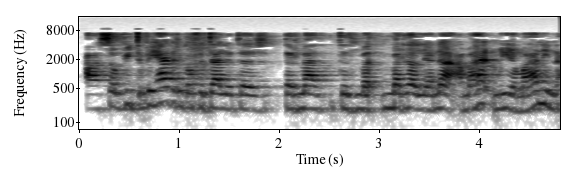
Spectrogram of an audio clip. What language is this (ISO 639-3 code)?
cym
